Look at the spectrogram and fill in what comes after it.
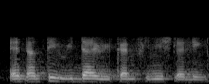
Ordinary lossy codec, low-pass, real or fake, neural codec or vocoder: AAC, 16 kbps; 3.6 kHz; real; none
